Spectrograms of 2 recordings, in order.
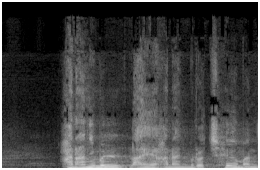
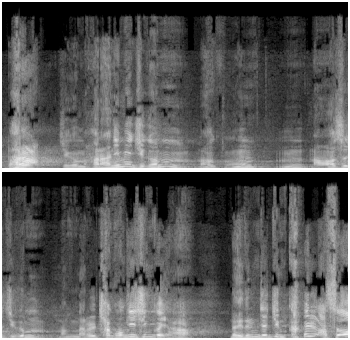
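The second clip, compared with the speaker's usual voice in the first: much louder, bold warning, last line fast; confident taunt; 5 semitones higher, 7 dB louder than usual. Pretend. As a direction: boast that God is coming for them. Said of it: "이런 식으로 해석을 잘해야 됩니다". (훨씬 크게 당당하게 외치는 경고, 끝은 빠르게)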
